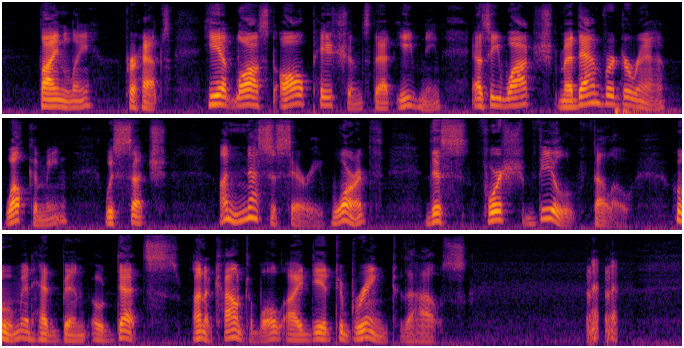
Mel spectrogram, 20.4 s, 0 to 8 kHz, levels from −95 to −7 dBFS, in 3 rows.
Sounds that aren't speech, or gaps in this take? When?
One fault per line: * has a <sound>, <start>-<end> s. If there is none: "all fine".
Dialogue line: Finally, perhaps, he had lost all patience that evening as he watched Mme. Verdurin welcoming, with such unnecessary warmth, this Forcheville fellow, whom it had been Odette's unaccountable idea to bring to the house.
* has a laugh, 19.4-19.8 s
